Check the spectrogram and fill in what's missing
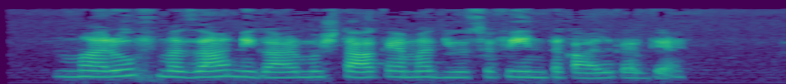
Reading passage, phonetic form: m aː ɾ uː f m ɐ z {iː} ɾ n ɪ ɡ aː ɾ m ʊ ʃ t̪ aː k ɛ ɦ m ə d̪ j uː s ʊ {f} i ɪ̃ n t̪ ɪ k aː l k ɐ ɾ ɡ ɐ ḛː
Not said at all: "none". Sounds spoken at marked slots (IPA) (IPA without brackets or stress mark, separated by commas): aː, f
